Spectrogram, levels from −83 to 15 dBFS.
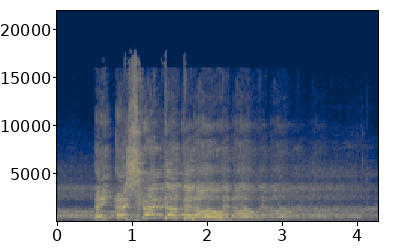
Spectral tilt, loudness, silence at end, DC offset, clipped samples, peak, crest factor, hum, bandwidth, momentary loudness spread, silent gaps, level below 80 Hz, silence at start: -2 dB/octave; -14 LUFS; 0 s; under 0.1%; under 0.1%; 0 dBFS; 16 dB; none; 17.5 kHz; 16 LU; none; -44 dBFS; 0 s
